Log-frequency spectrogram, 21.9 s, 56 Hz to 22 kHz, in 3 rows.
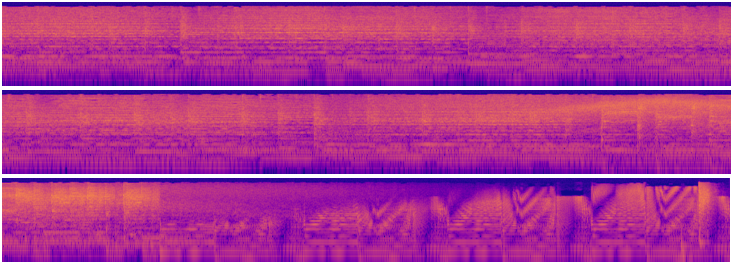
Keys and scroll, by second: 10.1 space, 21.4 ctrl+space, 21.7 ctrl+space.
